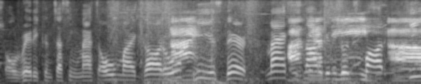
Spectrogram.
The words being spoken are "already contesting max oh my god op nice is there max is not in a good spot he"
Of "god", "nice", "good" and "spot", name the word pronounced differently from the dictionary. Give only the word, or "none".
nice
